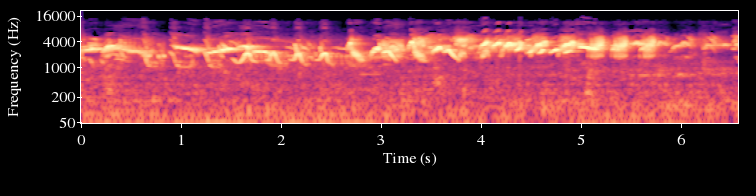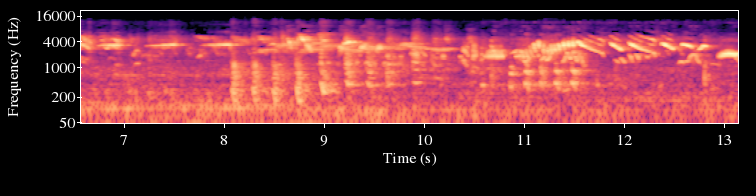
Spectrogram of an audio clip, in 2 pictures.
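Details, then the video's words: Chinese hwamei in long, energetic song, mixing whistled slurs, fast trills and harsh clicking notes in loud bursts roughly every second, with a brief quieter patch midway before the rapid phrases resume. "Họa mi mộc"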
